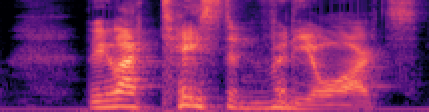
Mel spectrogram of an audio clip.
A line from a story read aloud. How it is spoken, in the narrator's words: he scoffed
